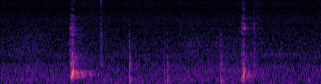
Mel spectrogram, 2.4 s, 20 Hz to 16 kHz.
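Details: Two distinct deep hiccups, each a short sharp catch about 1.3 seconds apart, with fainter clicks between, in a quiet room; hiccups (singultus).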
